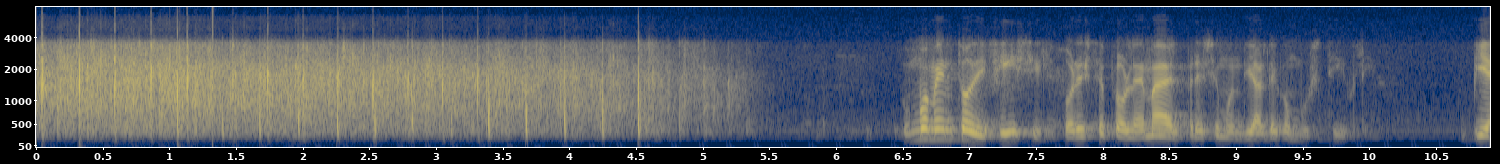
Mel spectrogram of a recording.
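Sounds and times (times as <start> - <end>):
applause: 0.0 - 5.4
speech: 6.7 - 10.0.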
